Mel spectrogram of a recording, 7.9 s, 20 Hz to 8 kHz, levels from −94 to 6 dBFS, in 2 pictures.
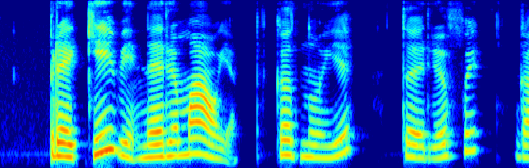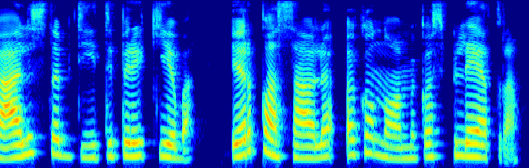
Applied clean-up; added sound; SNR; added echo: none; none; none; none.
